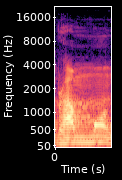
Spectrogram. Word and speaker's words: ব্রাহ্মণ: দুইটা কিন্তু একটু আলাদা ব্রাহ্মণ এটাকে কিন্তু রম্য রম্য একটা রমের মত উচ্চারণটা হয় আর খেয়টা খ এর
